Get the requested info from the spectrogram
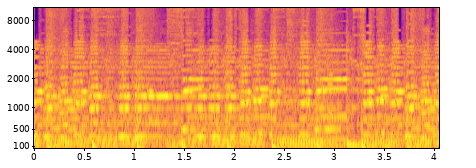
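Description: Two accordions playing the instrumental introduction of a tarantella, with a steady beat underneath.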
